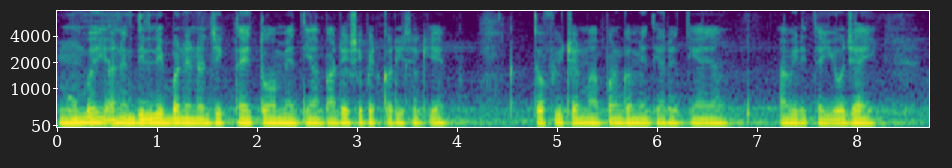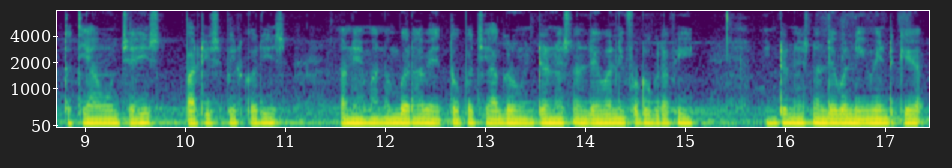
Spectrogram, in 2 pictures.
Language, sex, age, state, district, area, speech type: Gujarati, male, 18-30, Gujarat, Amreli, rural, spontaneous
